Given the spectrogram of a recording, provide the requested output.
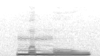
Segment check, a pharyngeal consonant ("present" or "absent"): absent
